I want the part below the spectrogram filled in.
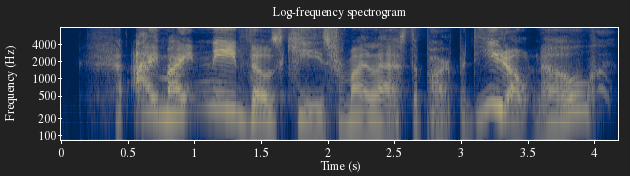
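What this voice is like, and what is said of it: Impression of the character Frieza. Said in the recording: “my impression of Frieza ... Oh, that's a very good impression”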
